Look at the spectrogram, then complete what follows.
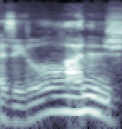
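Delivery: plain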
